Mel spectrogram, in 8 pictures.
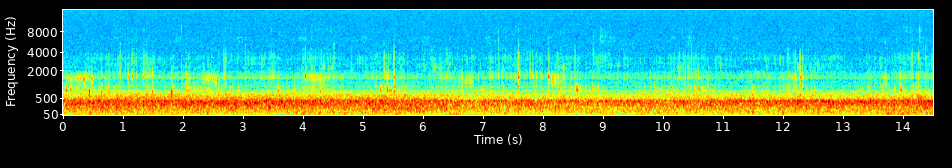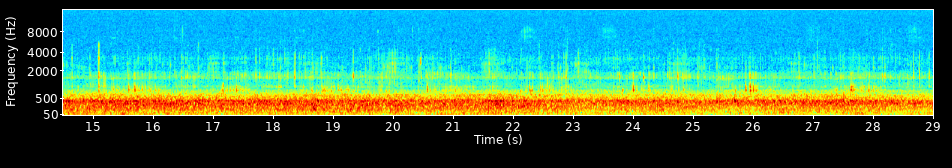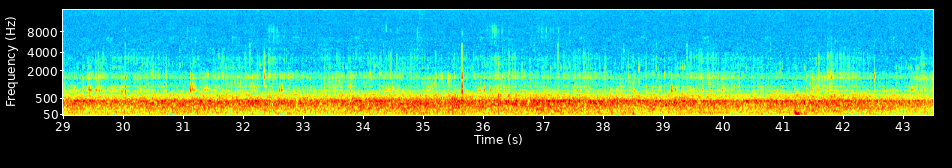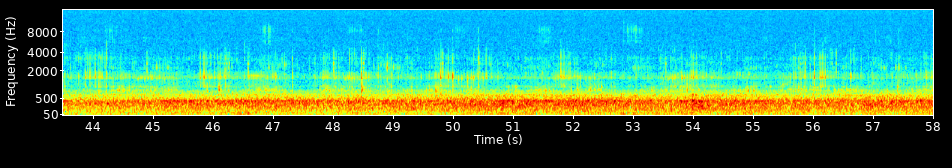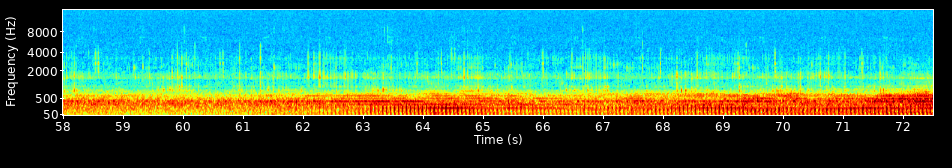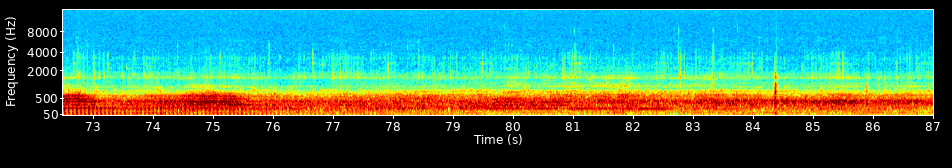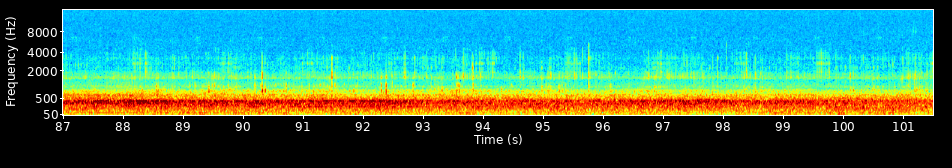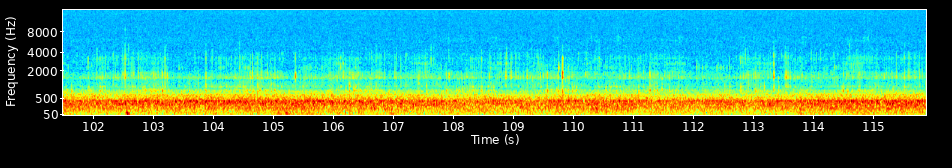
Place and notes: Royal National Park, NSW, Australia - (Spring) Rock Pool Near Little Marley Beach
Periwinkles and other creatures making delicate, quiet sounds in this rockpool, the roar of the ocean can be heard in the background. About 90 seconds in you hear a helicopter fly over. Not even the creatures in the rock pool are immune to the dense air traffic of the Royal National Park.
Two JrF hydrophones (d-series) into a Tascam DR-680.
